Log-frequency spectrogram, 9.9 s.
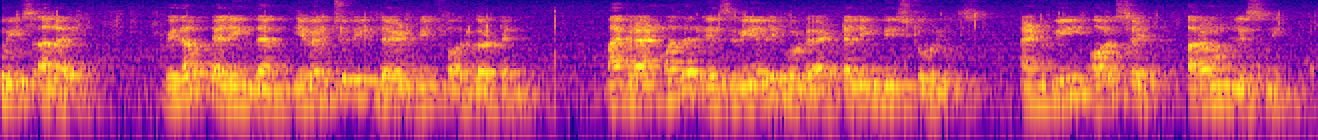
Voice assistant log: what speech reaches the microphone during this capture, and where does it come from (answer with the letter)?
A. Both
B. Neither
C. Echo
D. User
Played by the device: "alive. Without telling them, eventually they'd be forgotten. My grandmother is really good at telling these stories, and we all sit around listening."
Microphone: C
